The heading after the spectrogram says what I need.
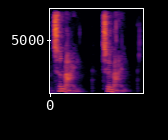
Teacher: O T de tonight, o T final de tonight, você já não ouve, lembrando que essas consoantes oclusivas podem aparecer mais, menos ou nada, então aqui não aparece nada, tonight tonight.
